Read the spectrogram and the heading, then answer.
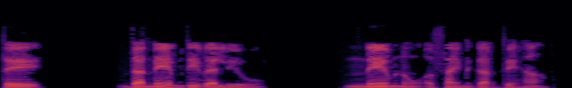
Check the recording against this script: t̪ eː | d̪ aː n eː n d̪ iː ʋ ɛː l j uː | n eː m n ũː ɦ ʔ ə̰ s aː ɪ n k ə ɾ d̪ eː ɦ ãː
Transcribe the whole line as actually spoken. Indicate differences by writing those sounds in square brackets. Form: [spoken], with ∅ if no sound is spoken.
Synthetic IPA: t̪ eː | d̪ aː n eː [m] d̪ iː ʋ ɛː l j uː | n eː m n ũː [∅] ʔ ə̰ s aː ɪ n k ə ɾ d̪ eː ɦ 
